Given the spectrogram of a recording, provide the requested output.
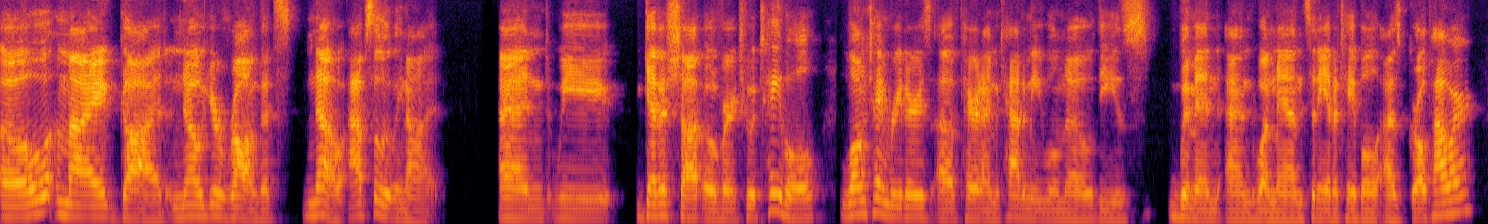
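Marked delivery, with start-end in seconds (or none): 0.0-4.4 indignant, emphatic, firm tone leaving no room to argue. Voicing a character at a table who cuts in loudly: loud voice. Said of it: "loud voice being like".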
